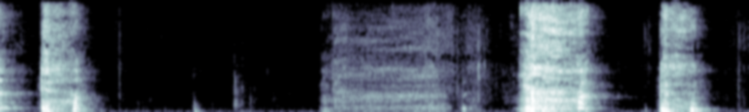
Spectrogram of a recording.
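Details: Coughing fit after an evening run in cold air, with wheezing escalating into a mild asthma attack: repeated harsh coughs with raspy, noisy breaths between them.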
